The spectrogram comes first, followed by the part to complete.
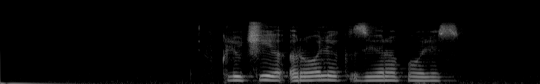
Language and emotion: Russian, neutral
